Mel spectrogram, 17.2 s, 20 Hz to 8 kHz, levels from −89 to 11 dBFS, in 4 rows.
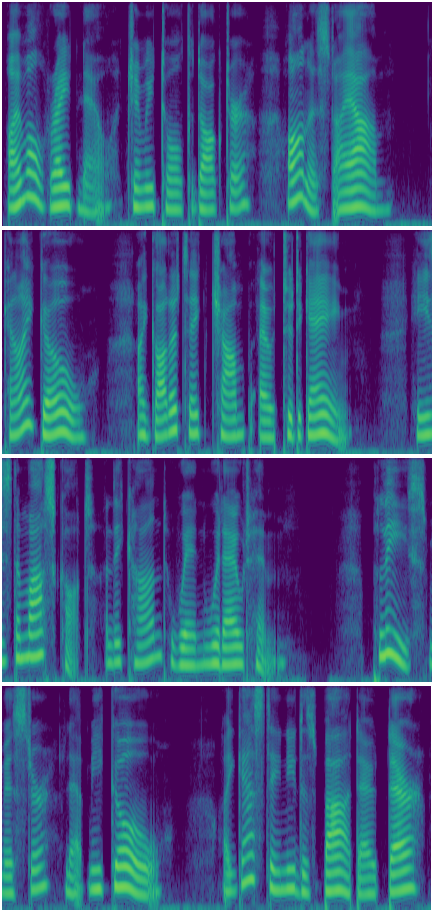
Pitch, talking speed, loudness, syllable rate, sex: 200 Hz, 135 wpm, -18 LUFS, 3.9 syllables/s, female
